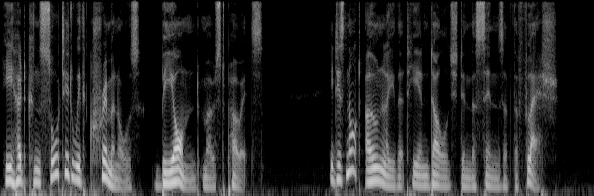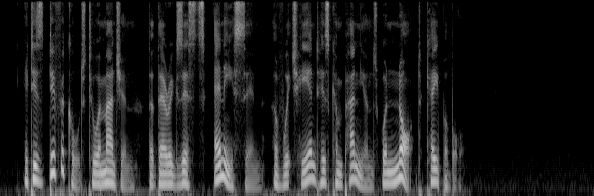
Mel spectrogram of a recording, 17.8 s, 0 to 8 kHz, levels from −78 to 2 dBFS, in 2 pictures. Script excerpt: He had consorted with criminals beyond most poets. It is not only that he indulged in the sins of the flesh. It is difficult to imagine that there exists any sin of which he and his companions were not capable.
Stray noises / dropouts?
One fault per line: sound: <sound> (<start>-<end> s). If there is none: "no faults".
no faults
